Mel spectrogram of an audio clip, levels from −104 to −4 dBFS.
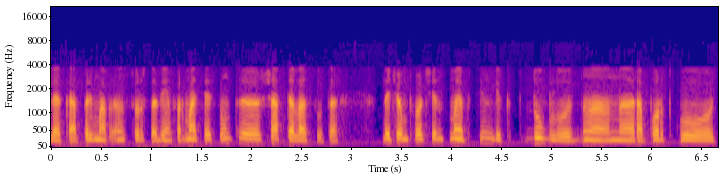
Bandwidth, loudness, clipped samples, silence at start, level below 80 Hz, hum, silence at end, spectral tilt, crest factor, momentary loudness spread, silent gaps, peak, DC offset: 4 kHz; -28 LUFS; under 0.1%; 0 s; -66 dBFS; none; 0.05 s; -4.5 dB/octave; 18 dB; 8 LU; none; -10 dBFS; under 0.1%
